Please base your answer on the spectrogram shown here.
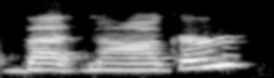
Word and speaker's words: Bhatnagar: How do you say your name again? It's Bhatnagar. Youth Legislator Bhatnagar.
